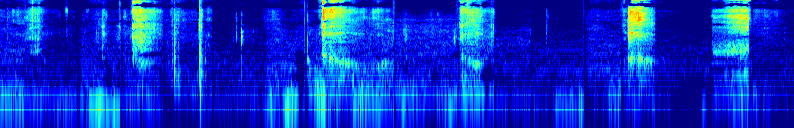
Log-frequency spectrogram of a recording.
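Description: Close-up eating sounds of someone biting and chewing crunchy chocolate-coated sweets: a run of sharp, irregular crunches about a second apart.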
